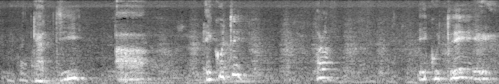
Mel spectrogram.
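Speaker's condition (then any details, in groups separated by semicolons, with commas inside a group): Stroke with aphasia; stroke at 49 at Mayan site in Yucatan, Mexico, after headaches, sudden collapse, unconscious; about 2 years 4 months after stroke, slow progress, song-based speech therapy with therapist Juliette; halting, needs time, repeats phrases after helper, understood well only by few people, worse with fear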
